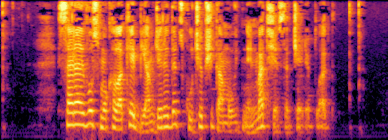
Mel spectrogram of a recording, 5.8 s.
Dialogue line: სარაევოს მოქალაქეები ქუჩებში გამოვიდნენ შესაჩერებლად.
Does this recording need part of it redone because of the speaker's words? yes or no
yes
